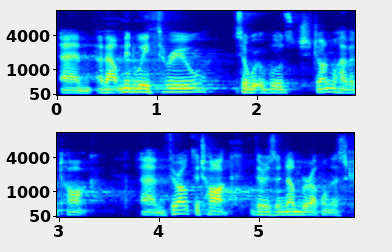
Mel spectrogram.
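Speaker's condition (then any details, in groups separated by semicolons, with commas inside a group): No condition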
